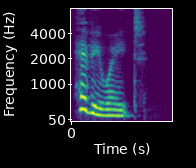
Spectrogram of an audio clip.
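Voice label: "heavyweight", British English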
